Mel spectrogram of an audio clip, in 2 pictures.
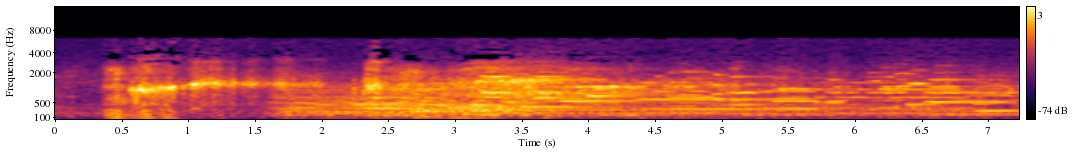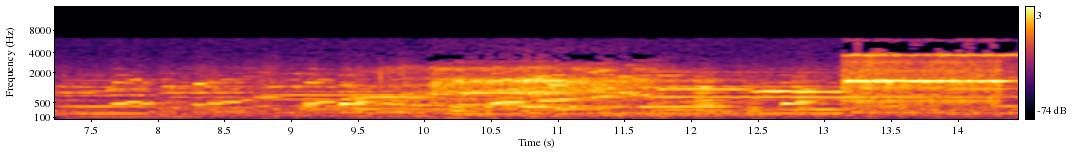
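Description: A telephone bell rings loudly, layered over other rough, tonal sounds that continue throughout, with no talking.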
